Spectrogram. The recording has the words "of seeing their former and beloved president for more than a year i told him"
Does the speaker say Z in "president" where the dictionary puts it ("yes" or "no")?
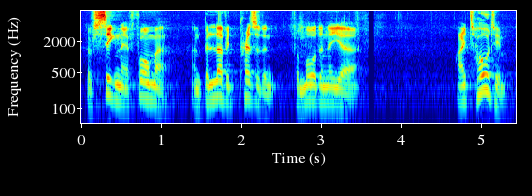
yes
